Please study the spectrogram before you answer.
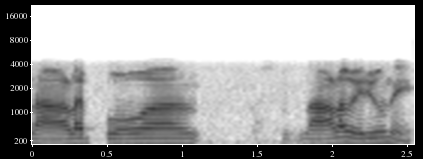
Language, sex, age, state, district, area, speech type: Malayalam, male, 18-30, Kerala, Kollam, rural, conversation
